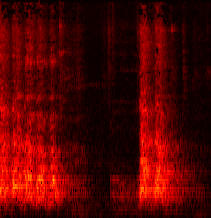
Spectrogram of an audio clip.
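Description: A Rottweiler gives deep, loud barks in two bursts separated by a brief pause.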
